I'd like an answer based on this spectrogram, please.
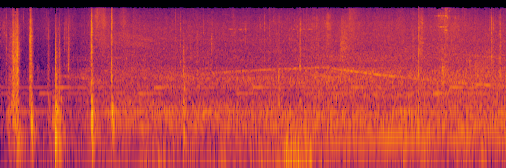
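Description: Sounds inside a car in the rain: a handful of sharp taps in the first two seconds, then a faint whine that rises and falls in pitch over about four seconds, over a low steady hum.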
